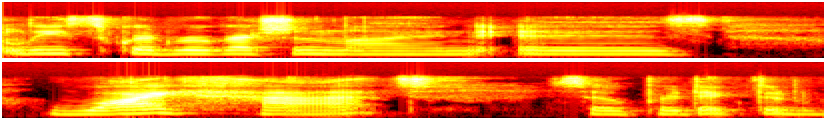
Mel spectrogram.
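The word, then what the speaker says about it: ŷ: is the slope and this is pronounced as y hat or as predicted y um and then yeah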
